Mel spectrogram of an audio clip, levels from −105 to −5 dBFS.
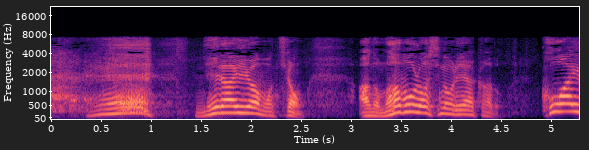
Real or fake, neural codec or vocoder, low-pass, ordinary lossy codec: real; none; 7.2 kHz; none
